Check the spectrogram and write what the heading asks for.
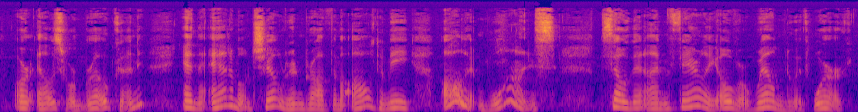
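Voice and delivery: high, animated storybook monkey; fretting monkey doctor. Acted. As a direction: explain the trouble as a harried monkey.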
